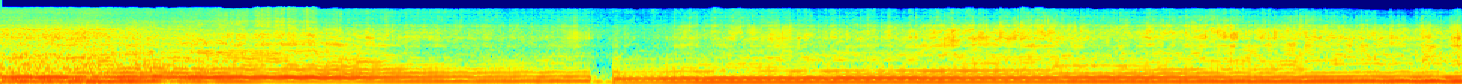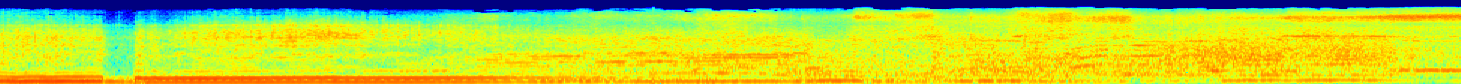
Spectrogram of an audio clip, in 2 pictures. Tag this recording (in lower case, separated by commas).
speech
